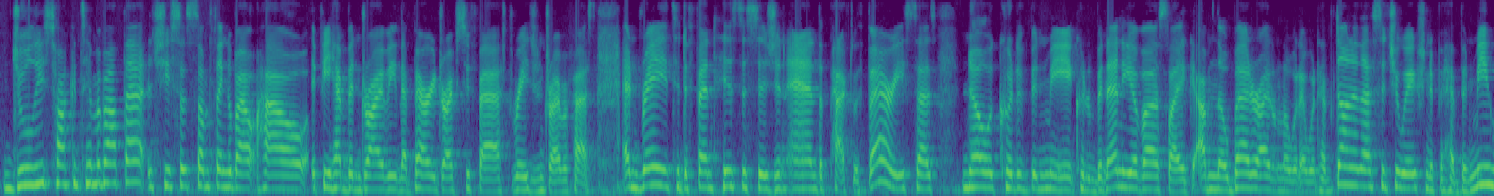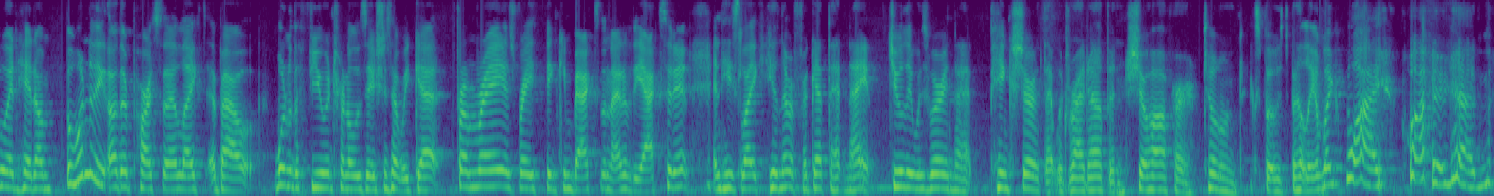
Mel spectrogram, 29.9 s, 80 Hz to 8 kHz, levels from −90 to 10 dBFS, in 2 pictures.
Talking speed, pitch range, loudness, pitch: 275 wpm, 190-230 Hz, -18 LUFS, 210 Hz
